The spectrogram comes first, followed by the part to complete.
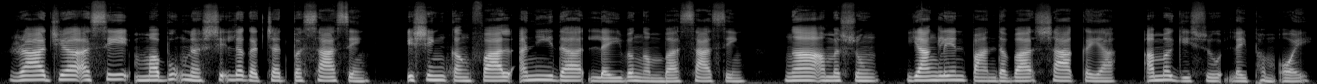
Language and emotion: Manipuri, neutral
